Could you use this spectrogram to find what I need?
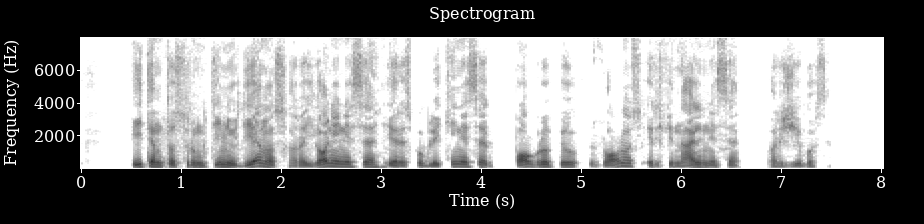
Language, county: Lithuanian, Vilnius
